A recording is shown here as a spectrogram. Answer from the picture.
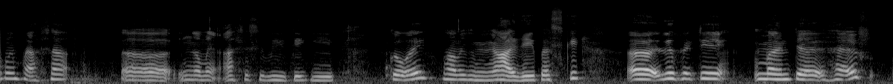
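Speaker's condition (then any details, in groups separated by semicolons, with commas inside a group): Cerebral palsy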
